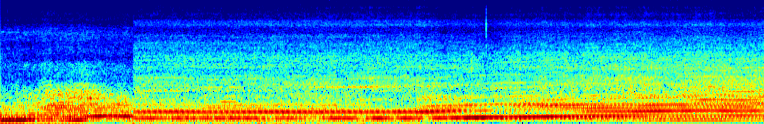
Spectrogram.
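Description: A pickup truck's engine revs up, rising in pitch as it climbs.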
